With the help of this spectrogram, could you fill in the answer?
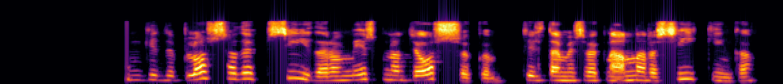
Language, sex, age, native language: Icelandic, female, 40-49, Icelandic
